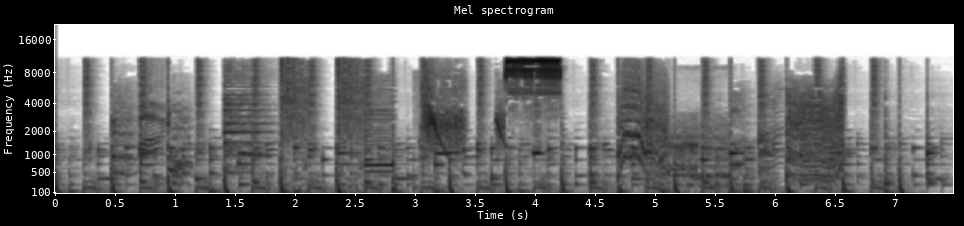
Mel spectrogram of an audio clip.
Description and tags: Glue/Snap (128 bpm)
Tech snippets, snapshots, glue.
tech-house, house, snapshot, minimal-techno, missing-context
